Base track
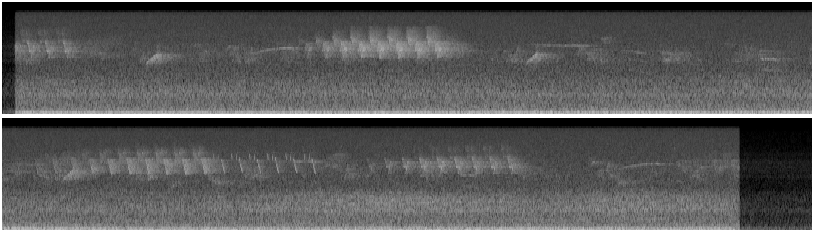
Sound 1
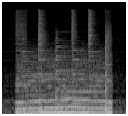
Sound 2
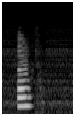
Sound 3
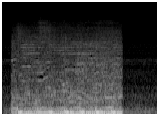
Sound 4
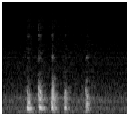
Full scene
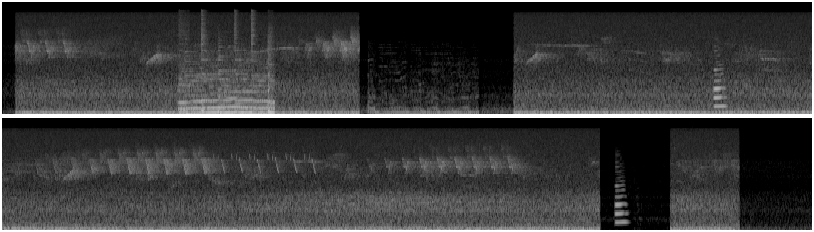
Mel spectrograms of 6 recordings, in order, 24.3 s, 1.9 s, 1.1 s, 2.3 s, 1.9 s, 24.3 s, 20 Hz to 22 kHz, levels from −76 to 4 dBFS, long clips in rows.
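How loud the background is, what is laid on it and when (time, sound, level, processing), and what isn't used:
base track -9.5 dB
2.44 add 1 -1 dB
5.35 replace with 3 -7 dB + compressor 12:1, threshold -28 dBFS
10.44 add 2 -9.5 dB
21.11 replace with 2 -13.5 dB + bell 1700 Hz +2.5 dB 0.21 oct
not used: 4

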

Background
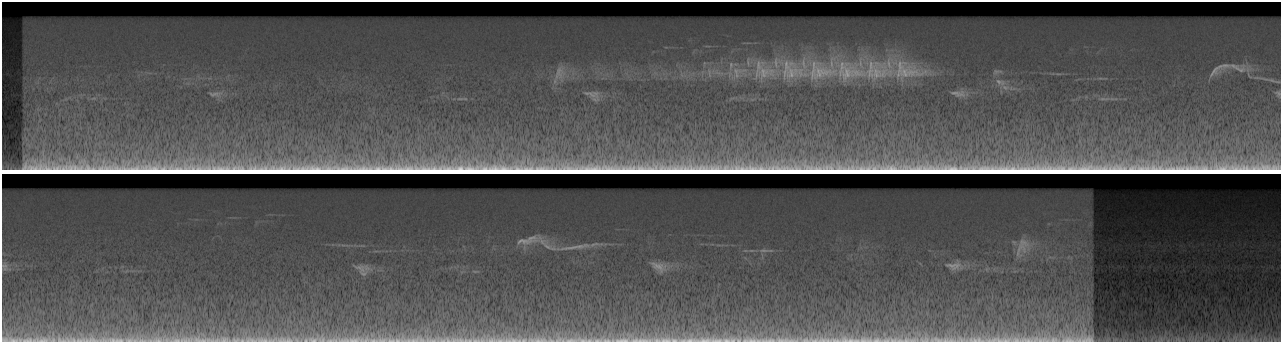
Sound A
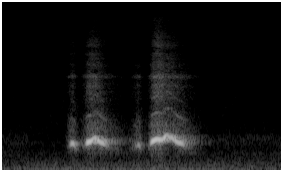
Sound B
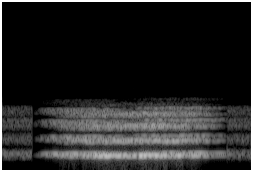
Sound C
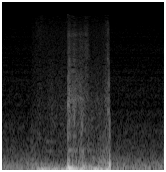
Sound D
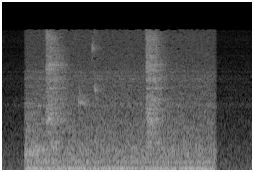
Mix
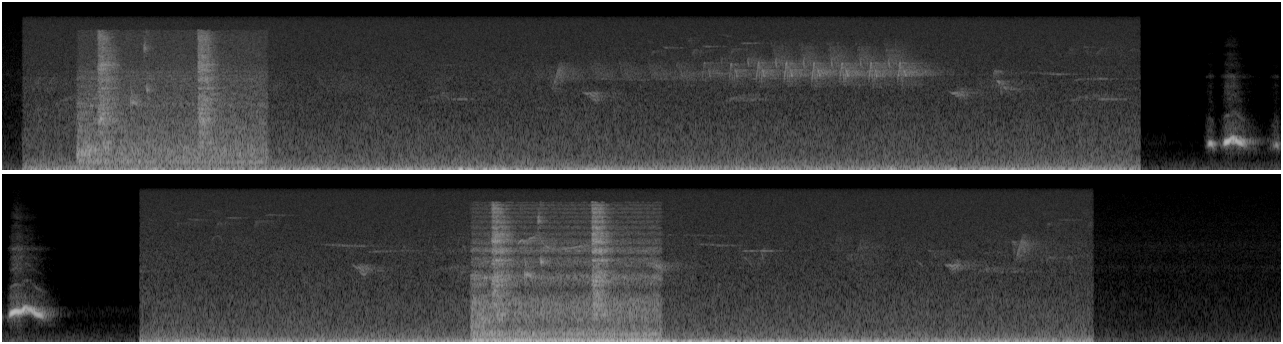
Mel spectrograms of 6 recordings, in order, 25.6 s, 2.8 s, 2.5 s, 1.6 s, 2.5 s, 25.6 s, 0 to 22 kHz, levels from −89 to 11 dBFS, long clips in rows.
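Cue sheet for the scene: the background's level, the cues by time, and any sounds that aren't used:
background -11 dB
0.52 add D -4.5 dB + HPF 130 Hz
11.38 replace with A -1.5 dB
17.25 add D -3 dB + comb 1.2 ms, depth 56%
not used: B, C

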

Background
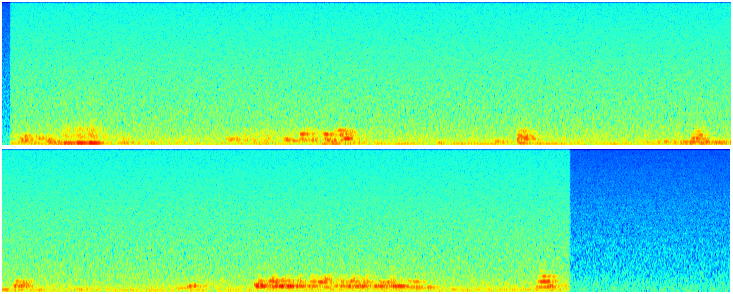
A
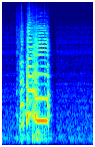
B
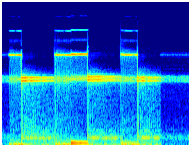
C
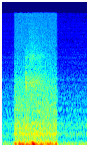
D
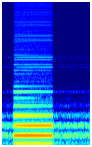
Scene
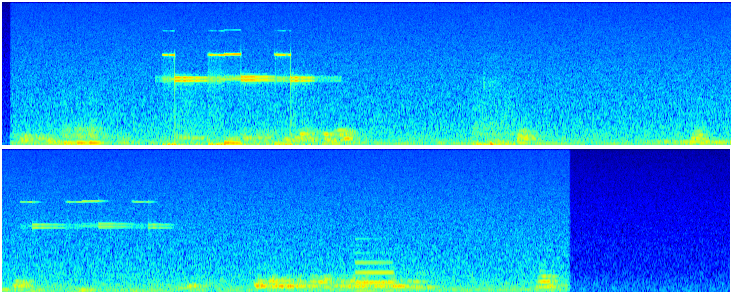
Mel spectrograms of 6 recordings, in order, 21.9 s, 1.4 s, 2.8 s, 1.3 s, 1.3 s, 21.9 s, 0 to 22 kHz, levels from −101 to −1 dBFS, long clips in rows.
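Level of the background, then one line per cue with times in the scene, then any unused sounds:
background -17.5 dB
2.3 add B -0.5 dB + limiter -19.5 dBFS
6.87 add C -17 dB
11.1 add B -17.5 dB + spectral trails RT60 0.39 s
16.05 add D -11 dB
not used: A

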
